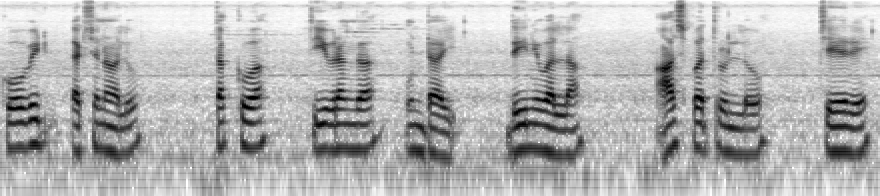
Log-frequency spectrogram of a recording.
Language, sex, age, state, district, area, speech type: Telugu, male, 18-30, Andhra Pradesh, Palnadu, rural, spontaneous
